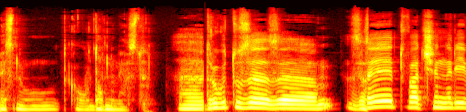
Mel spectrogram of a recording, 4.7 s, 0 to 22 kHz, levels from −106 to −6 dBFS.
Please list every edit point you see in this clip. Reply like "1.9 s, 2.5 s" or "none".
2.0 s, 3.7 s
